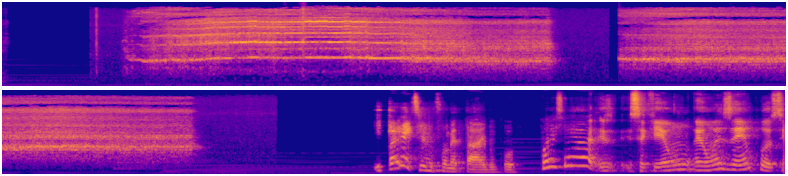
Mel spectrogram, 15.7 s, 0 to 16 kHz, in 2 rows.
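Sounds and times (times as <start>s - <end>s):
barn owl screeching: 1.2s - 10.6s
speech: 11.6s - 15.6s.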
